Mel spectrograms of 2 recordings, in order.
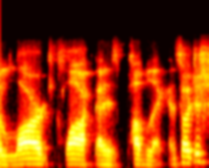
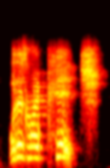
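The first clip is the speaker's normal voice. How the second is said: high rising question; 12 semitones higher than usual. Shown as a demonstration. Lecturer demonstrating pitch to students, much higher voice. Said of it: "our pitch goes up at the end".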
